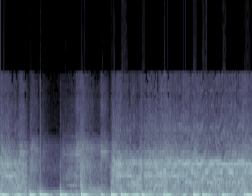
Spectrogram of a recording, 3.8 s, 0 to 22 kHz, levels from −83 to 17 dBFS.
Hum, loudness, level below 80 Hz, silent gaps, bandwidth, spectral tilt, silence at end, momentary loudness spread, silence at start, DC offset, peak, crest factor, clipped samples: none; -10 LUFS; -16 dBFS; none; 14.5 kHz; -5 dB/octave; 0 s; 4 LU; 0 s; under 0.1%; 0 dBFS; 10 dB; 0.9%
